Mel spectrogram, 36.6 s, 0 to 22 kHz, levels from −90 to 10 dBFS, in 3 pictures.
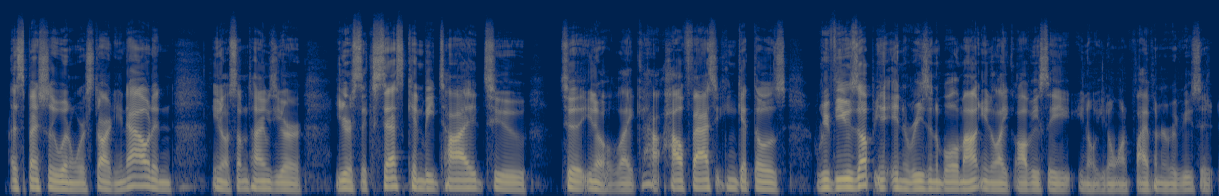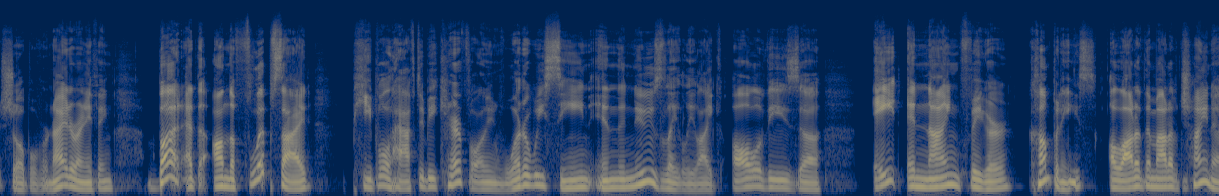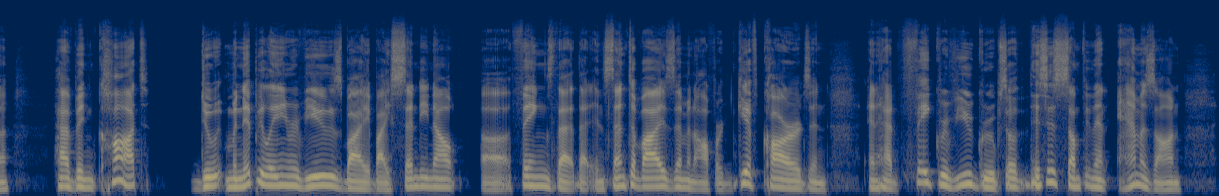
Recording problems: none

